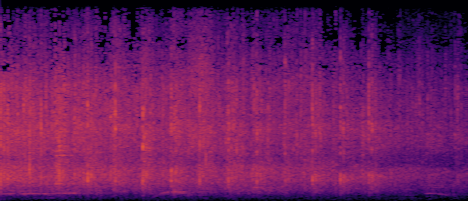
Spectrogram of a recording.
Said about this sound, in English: Clap your hands to the Lord tonight.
